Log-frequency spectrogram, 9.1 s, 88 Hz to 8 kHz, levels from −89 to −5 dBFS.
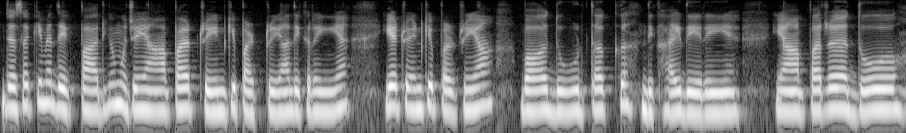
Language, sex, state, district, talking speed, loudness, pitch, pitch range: Hindi, female, Chhattisgarh, Sukma, 205 wpm, -16 LUFS, 190 Hz, 180-205 Hz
